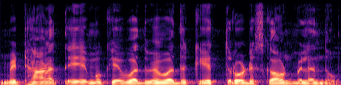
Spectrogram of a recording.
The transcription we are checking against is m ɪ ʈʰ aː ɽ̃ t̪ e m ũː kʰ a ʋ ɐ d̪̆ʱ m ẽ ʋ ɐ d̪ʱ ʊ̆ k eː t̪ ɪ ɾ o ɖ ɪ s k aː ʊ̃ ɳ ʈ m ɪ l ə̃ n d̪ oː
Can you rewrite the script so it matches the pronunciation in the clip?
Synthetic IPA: m ɪ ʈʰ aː ɽ̃ t̪ e m ũː kʰ e ʋ ɐ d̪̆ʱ m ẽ ʋ ɐ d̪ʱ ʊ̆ k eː t̪ ɪ ɾ o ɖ ɪ s k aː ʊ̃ ɳ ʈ m ɪ l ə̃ n d̪ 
